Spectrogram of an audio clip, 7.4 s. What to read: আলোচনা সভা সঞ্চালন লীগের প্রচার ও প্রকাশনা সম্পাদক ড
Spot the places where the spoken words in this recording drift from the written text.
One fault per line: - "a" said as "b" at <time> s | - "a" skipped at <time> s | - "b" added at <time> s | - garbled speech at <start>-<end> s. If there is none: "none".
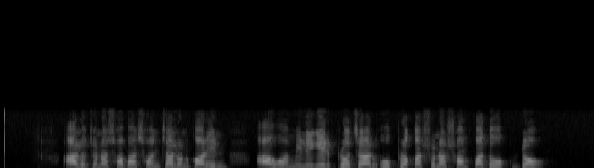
- "করেন আওয়ামী" added at 2.5 s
